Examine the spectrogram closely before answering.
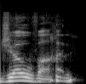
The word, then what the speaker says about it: Jovan: Now I'm not Vince Vaughn. I'm Jovon.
